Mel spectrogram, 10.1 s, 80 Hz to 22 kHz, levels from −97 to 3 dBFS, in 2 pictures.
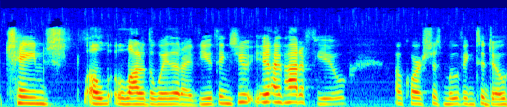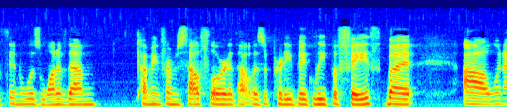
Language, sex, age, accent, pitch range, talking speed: English, female, 30-49, American, 190-210 Hz, 235 wpm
